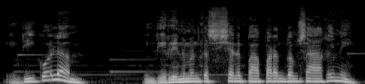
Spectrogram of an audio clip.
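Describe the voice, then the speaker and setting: A Filipino man acting in a radio drama as a calm, respectful young caretaker of a haunted guesthouse, speaking politely and reassuringly. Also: medium pitch, fast, soft background music. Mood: reflective.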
